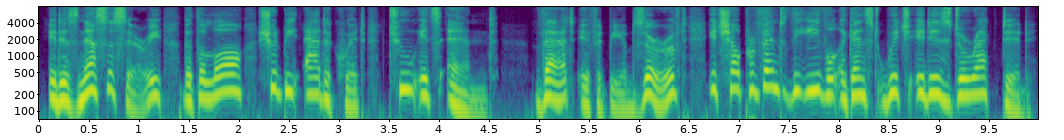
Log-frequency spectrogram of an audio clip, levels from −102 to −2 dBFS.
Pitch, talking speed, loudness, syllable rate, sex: 170 Hz, 160 wpm, -18 LUFS, 4.7 syllables/s, male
